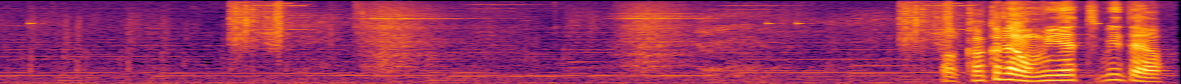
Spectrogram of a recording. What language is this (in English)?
Japanese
